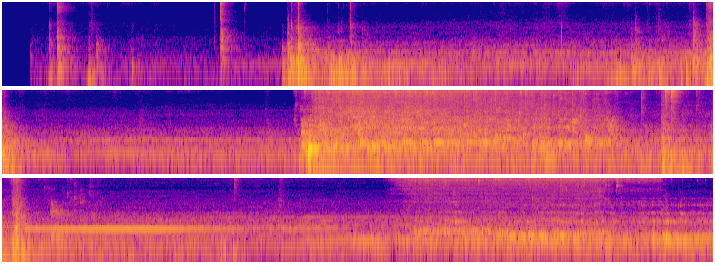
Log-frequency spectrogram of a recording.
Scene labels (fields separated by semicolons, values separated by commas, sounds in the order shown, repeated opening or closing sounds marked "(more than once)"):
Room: lavatory; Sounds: door (more than once), light switch, window (more than once), toilet flushing, running water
